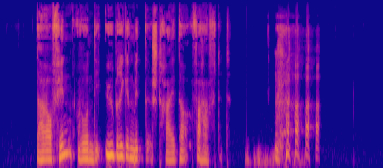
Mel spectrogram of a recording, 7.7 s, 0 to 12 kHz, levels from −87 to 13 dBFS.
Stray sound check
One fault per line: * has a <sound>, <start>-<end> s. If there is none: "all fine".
* has a laugh, 4.9-6.4 s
